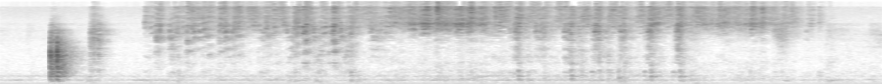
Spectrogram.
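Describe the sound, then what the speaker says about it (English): A whisk scrapes and rasps around a bowl, mixing flour, baking powder, baking soda and salt, with a sharp clink at the start followed by steady, close, continuous stirring and gentle tapping. "whisk the flour, baking powder, baking soda,"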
